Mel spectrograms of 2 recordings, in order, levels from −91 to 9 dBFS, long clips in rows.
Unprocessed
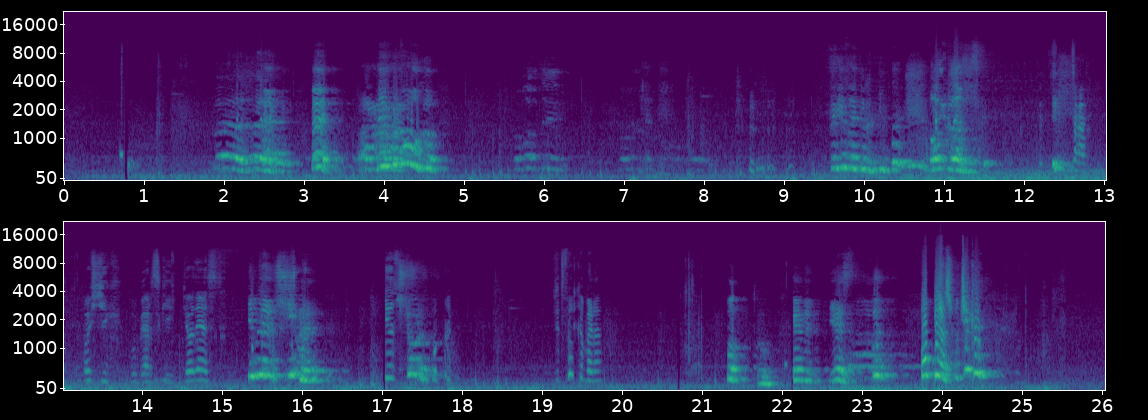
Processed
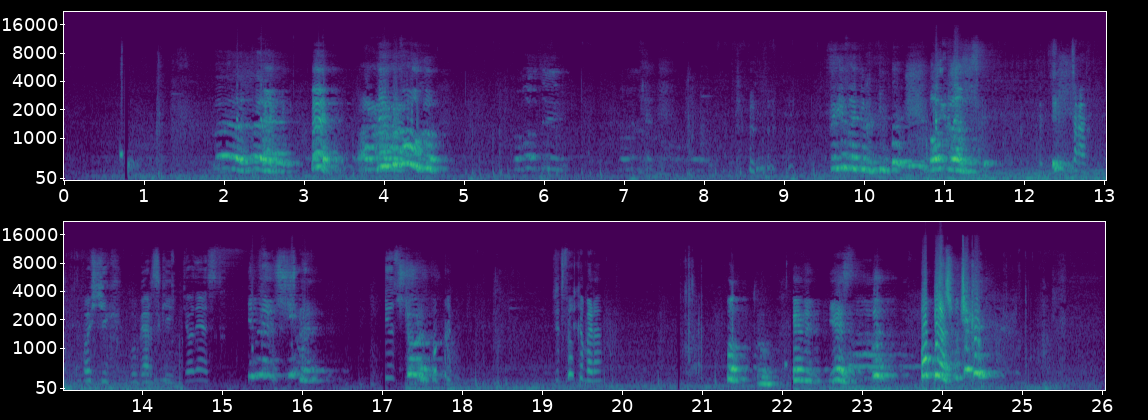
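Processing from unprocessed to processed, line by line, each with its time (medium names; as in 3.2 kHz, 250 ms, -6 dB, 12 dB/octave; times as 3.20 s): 14.50–17.29 s: pre-emphasis filter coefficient 0.8
whole clip: bass shelf 490 Hz -9 dB; level rider gain up to 6 dB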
